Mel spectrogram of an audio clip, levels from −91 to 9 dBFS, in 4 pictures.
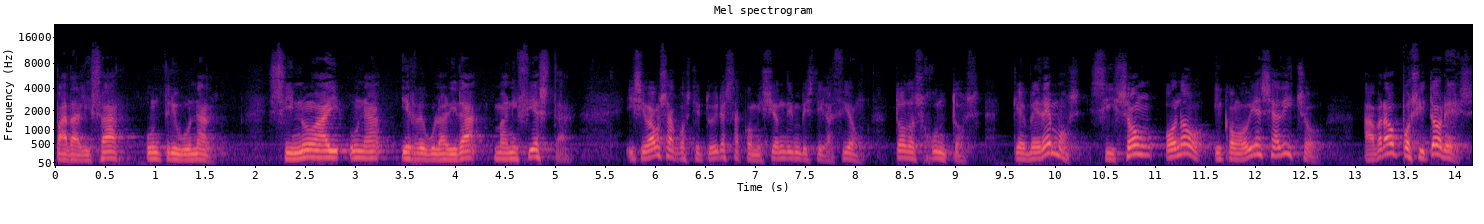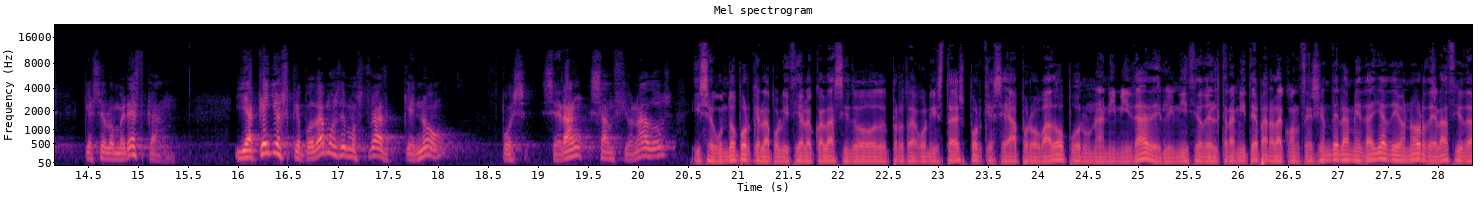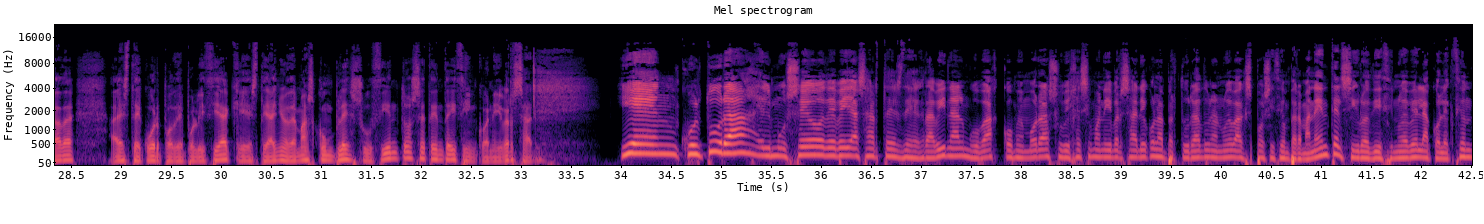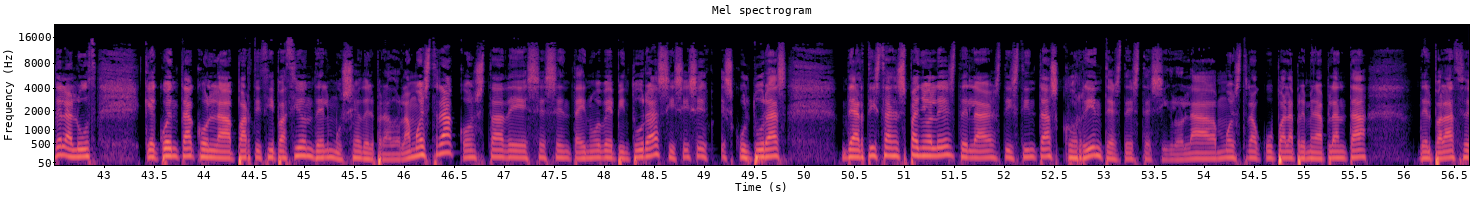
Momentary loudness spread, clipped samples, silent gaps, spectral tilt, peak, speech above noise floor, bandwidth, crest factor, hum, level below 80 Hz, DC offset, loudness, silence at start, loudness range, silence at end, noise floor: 10 LU; under 0.1%; none; -5.5 dB/octave; -6 dBFS; 36 dB; 14 kHz; 22 dB; none; -44 dBFS; under 0.1%; -27 LUFS; 0 s; 5 LU; 0 s; -63 dBFS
